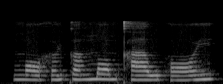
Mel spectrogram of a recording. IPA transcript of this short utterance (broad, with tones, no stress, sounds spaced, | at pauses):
ŋ ɔː˨˩ h ɵ˨˥ ɥ k ɐ˨˧ ŋ m ɔː˧ m kʰ aː˨ w h ɔː˨˥ j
